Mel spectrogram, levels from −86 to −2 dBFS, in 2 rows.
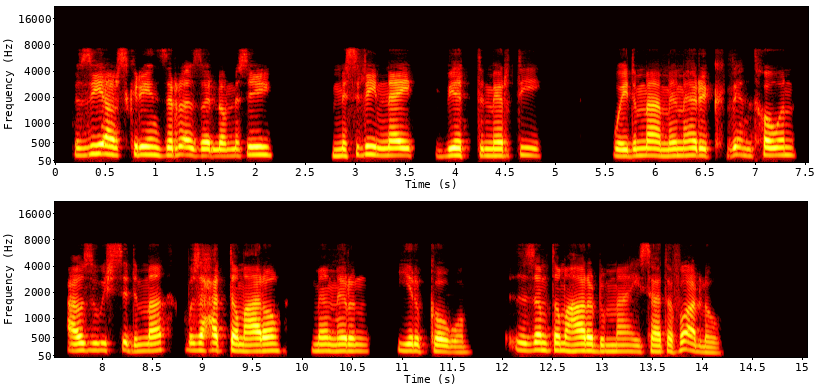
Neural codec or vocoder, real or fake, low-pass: codec, 16 kHz, 1 kbps, X-Codec, HuBERT features, trained on LibriSpeech; fake; 7.2 kHz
